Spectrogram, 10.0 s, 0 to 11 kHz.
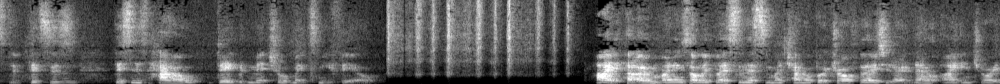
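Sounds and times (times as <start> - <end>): rhythmic shaker: 3.8 - 5.8.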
